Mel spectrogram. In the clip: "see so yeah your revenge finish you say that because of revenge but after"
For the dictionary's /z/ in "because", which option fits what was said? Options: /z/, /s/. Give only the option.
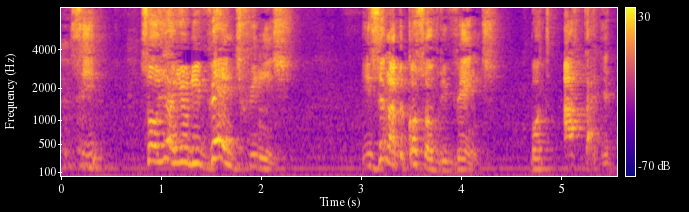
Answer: /s/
